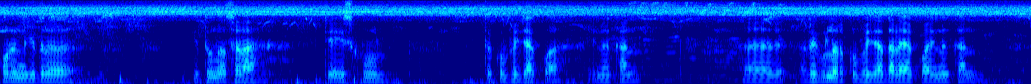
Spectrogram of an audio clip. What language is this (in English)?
Santali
